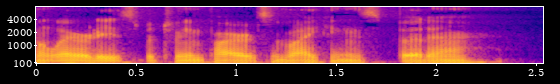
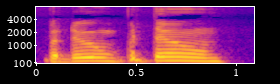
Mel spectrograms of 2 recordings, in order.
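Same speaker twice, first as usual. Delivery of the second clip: rimshot; 10 semitones higher, 4 dB louder, slower than usual. Pretend. Rimshot after joke.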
